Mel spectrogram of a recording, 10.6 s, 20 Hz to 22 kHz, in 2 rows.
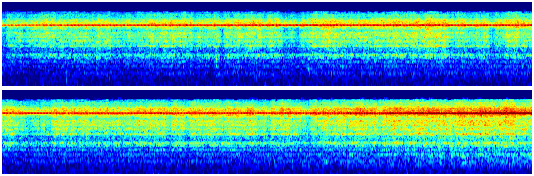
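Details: Milling machine M head after new pulley-housing bearings, VFD-driven on highest pulley speed, around 30 Hz: even high whine rising slightly with speed, no rumble or grinding; pulley housing quiet, slight motor noise remains.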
